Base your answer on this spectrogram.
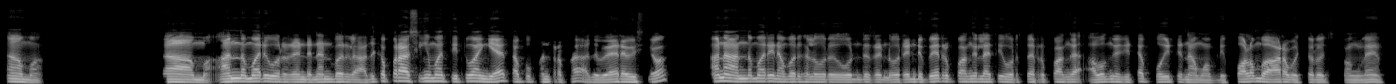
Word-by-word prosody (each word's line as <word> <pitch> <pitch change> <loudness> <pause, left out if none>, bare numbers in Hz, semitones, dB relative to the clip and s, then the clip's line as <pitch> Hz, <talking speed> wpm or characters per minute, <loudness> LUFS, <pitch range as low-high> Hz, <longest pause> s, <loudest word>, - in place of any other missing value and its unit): ஆமா. 110 -5 0 1.4
ஆமா. 110 -4 +4 0.2
அந்த 140 +2 +5
மாதிரி 145 0 +3
ஒரு 120 -2 -1
2 115 0 +2
நண்பர்கள். 120 -2 0
அதுக்கப்புறம் 150 +7 +3
அசிங்கமா 150 +1 0
திட்டுவாய்ங்க, 135 -1 +3 0.2
தப்பு 125 0 -3
பண்றப்ப. 120 -1 -6
அது 110 - -3
வேறு 125 +2 +3
விஷயம். 125 - -3 0.5
ஆனா 155 +2 +5
அந்த 135 0 +2
மாதிரி 145 0 +2
நபர்கள் 125 -1 -1 0.3
1 110 +1 -3
2- 110 -1 -2
2 120 +1 0
பேர் 140 +2 +2
இருப்பாங்க. 130 -1 -2
இல்லாட்டி 125 0 -1
ஒருத்தர் 115 0 -4
இருப்பாங்க. 115 +1 -3 0.2
அவங்ககிட்ட 120 +1 -2
போய்ட்டு 120 0 -2
நாம 105 -1 -3
அப்படி 95 +1 -7
புலம்ப 130 +2 +1
ஆரம்பிச்சோம்னு 110 -1 -1
வச்சுக்கோங்களேன், 100 +1 -4
120 Hz, 145 wpm, -24 LUFS, 110-130 Hz, 1.4 s, அந்த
